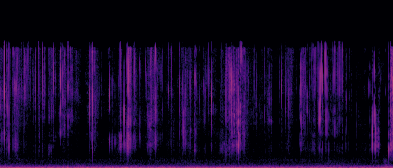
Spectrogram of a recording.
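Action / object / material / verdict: scrape / green floral foam block / floral foam / none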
